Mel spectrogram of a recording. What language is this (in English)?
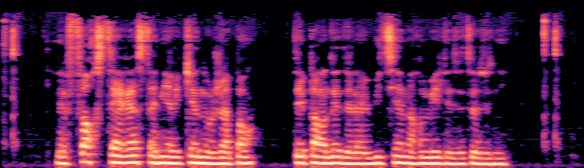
French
